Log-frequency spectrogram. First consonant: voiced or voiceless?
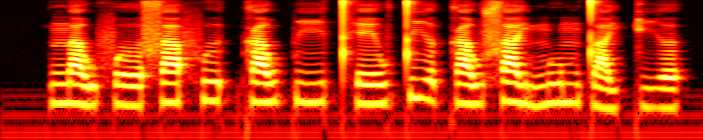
voiced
